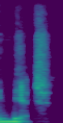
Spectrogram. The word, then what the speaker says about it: niche: in the niche the niche that I was operating in. Forget, Americans say niche. Canadians say niche.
